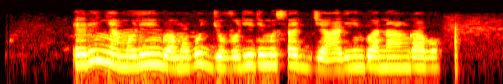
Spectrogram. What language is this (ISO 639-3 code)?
lug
